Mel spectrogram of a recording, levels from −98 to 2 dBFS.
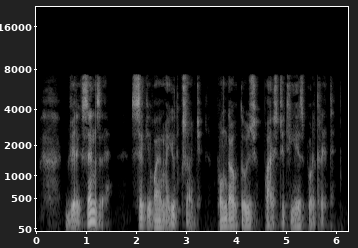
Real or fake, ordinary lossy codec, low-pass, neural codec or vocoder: fake; MP3, 48 kbps; 7.2 kHz; codec, 16 kHz, 2 kbps, FreqCodec, larger model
